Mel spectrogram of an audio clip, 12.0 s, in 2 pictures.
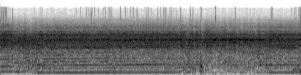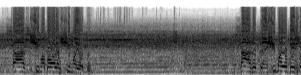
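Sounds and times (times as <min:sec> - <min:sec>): rally car engine at high revs: 0:00.0 - 0:12.0.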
